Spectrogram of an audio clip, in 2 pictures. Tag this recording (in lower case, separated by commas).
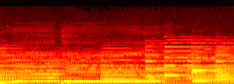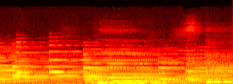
male singing, music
